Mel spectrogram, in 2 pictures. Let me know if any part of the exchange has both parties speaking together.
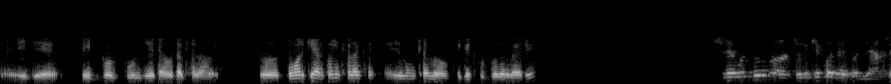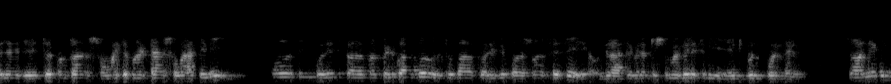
No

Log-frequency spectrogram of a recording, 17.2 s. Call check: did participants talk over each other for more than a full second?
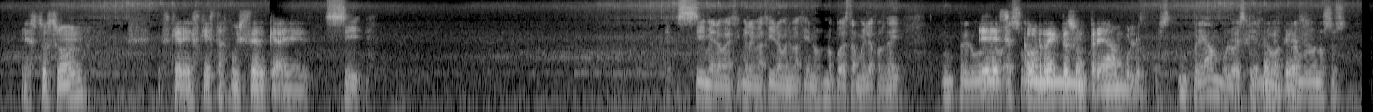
Yes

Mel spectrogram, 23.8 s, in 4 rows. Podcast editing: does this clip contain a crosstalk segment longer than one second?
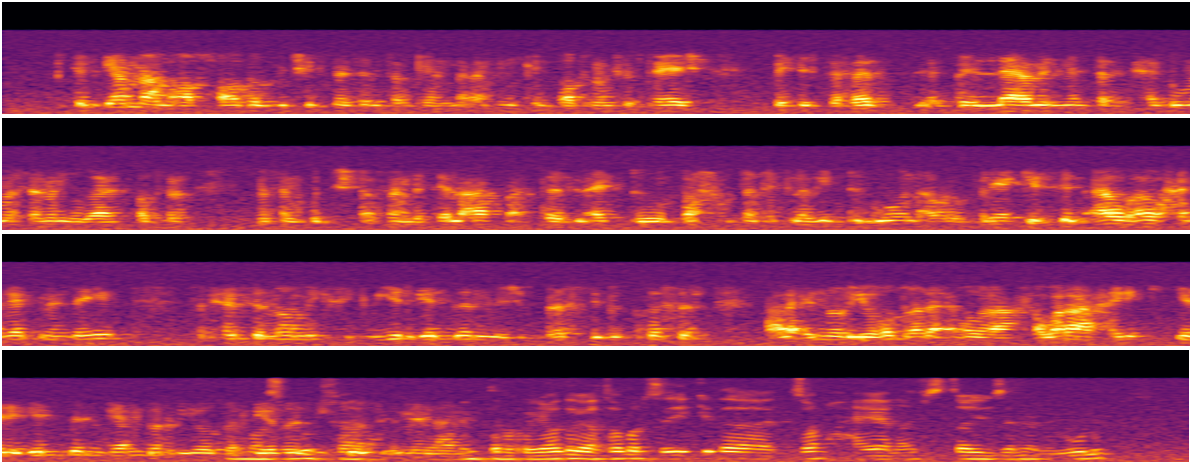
Yes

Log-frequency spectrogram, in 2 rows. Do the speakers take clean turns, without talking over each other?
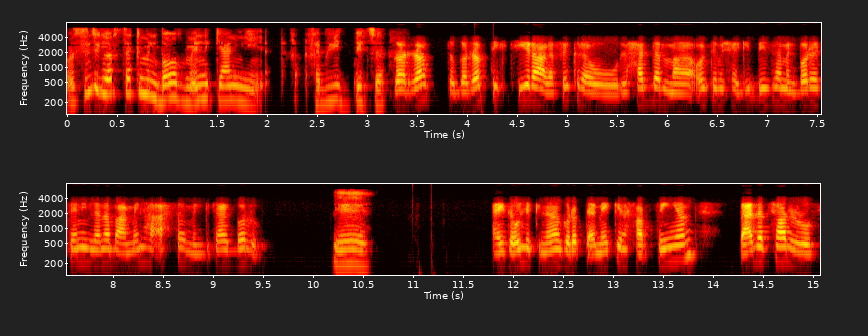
Yes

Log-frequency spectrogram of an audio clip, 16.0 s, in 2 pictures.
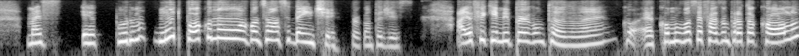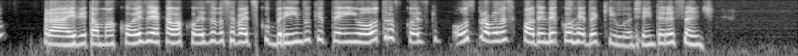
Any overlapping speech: No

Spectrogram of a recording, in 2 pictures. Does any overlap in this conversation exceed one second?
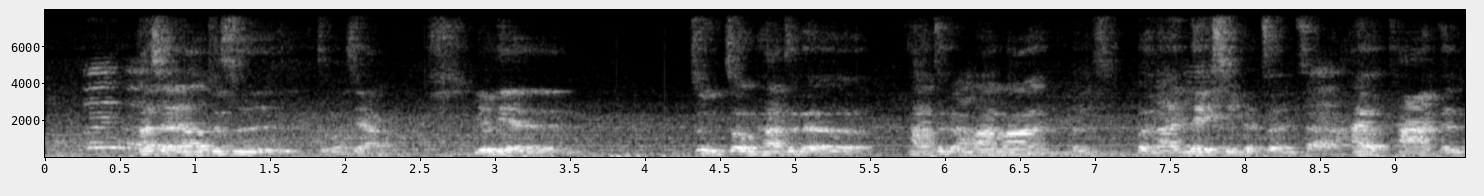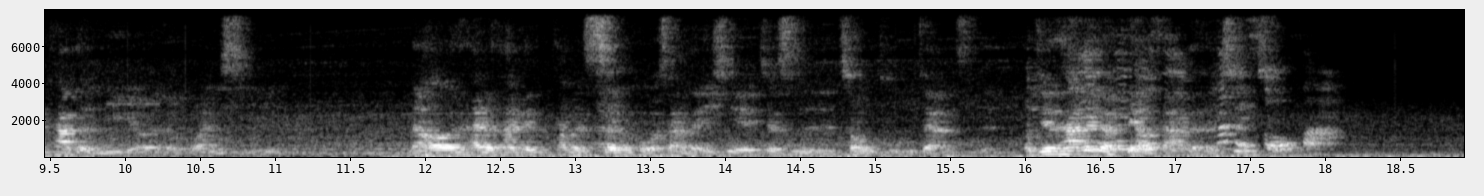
Yes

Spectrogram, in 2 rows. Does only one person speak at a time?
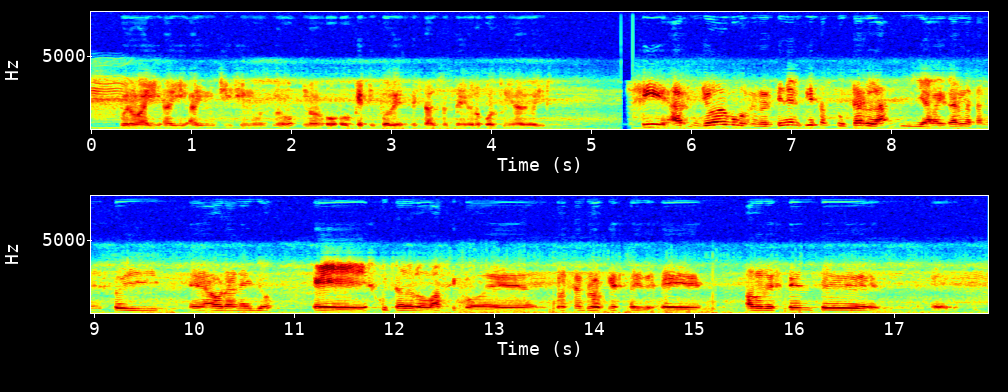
Yes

